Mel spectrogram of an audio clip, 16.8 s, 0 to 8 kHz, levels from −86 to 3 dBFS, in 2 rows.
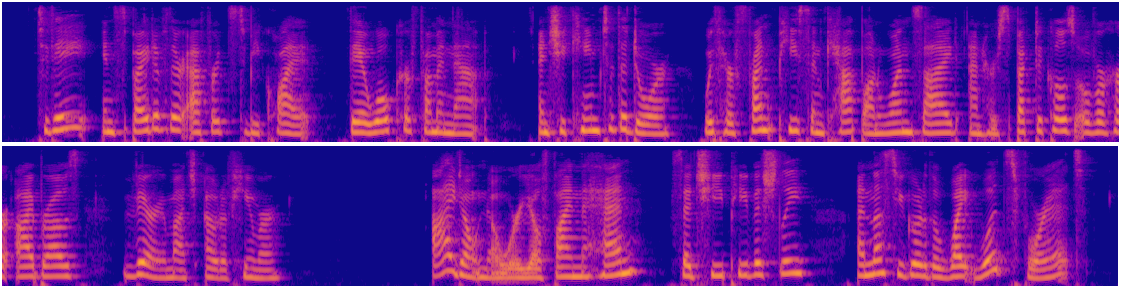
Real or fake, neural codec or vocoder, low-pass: real; none; 7.2 kHz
